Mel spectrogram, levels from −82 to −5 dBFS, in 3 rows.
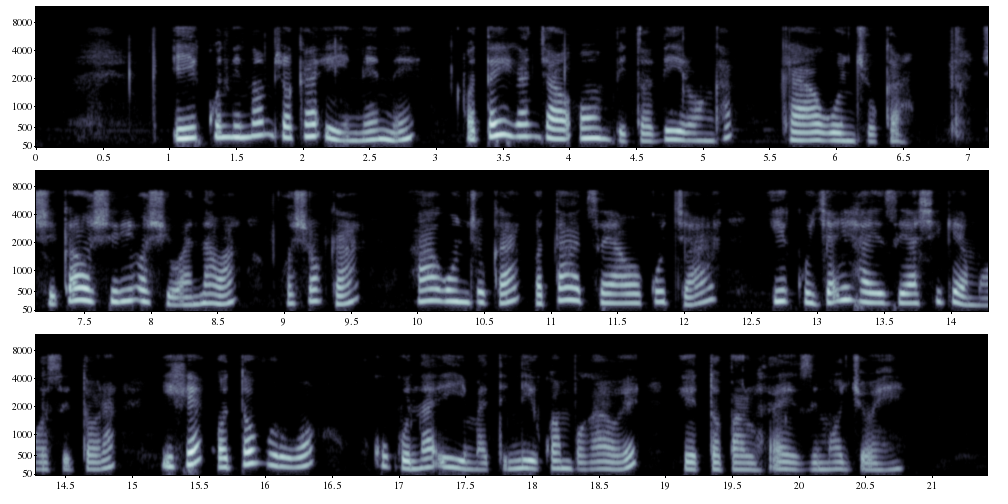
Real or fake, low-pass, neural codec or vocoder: real; 7.2 kHz; none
